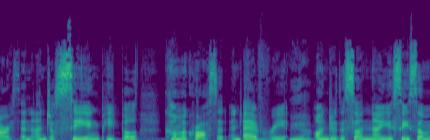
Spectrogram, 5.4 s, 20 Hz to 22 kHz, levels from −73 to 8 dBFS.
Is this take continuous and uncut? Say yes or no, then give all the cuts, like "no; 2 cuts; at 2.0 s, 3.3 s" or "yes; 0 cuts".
no; 2 cuts; at 3.0 s, 3.6 s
